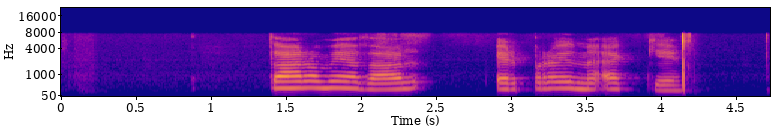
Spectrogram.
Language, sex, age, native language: Icelandic, female, 12, Icelandic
